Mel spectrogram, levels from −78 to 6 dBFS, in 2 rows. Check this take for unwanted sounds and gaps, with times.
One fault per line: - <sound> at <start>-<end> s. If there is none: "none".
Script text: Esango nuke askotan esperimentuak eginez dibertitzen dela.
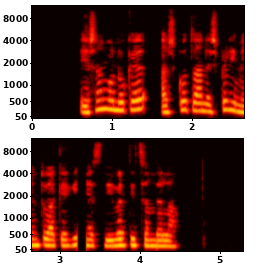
- dropout at 3.2-3.3 s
